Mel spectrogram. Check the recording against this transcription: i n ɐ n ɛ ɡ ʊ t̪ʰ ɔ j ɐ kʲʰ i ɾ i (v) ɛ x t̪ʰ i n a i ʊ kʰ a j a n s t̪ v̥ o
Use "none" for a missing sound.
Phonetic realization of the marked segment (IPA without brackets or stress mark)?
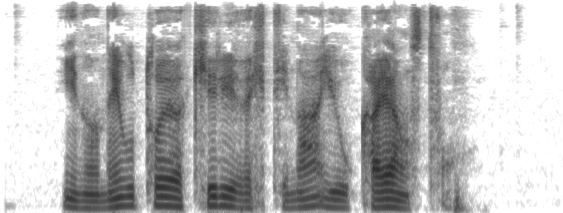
v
